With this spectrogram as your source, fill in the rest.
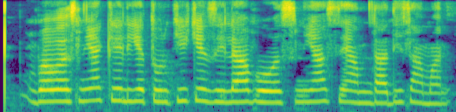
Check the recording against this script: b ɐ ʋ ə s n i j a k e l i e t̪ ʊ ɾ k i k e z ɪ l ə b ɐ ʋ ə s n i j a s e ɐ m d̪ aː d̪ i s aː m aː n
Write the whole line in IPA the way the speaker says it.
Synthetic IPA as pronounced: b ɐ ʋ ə s n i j a k e l i e t̪ ʊ ɾ k i k e z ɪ l a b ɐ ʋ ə s n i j a s e ɐ m d̪ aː d̪ i s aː m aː n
